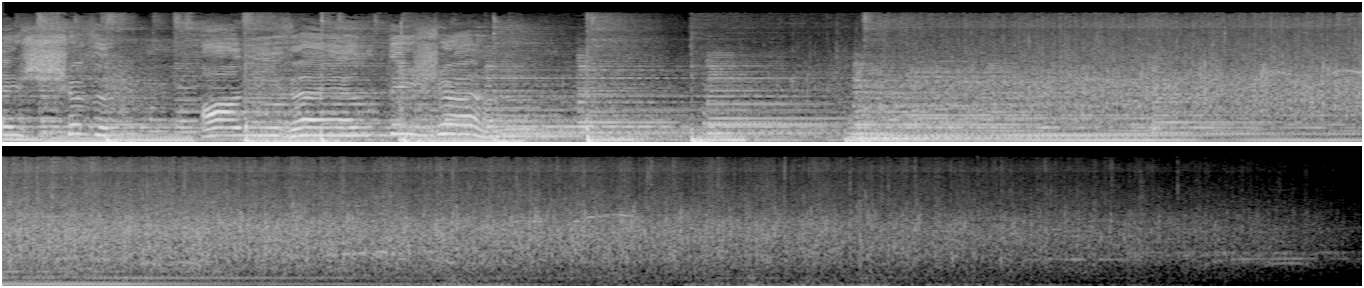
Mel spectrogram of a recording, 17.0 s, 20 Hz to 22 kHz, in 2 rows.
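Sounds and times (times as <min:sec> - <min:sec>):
audience applauding: 0:04.7 - 0:17.0
audience whistling: 0:05.4 - 0:14.0.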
